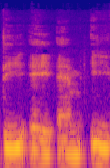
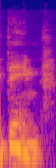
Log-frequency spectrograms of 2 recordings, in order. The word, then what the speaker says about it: dame: The way they would read this word here in Japan, which is where I am obviously, is da-me. It wouldn't be Dame the way we read it in English. It would be 2 syllables, da-me.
